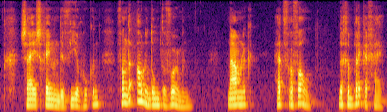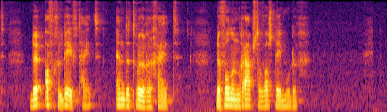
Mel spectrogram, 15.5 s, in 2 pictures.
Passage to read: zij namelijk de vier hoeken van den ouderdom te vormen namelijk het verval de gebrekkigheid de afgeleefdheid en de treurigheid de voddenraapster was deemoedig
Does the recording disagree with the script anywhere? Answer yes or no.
yes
